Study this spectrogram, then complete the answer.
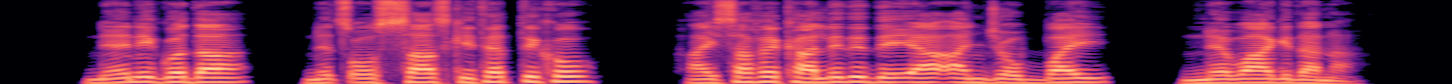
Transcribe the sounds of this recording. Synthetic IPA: ne̞ːnɪɡɔd̪aː | nɛt͡sʼo̞ːsːaːskiːt̪ɛt̪ːɪkɔ | hɐjsːɐfɛkaːlːɪd̪ɪd̪ɛʔɪjaːɐnd͡ʒɔʊbːɐj | nɛwaːɡɪd̪ɐnɐ̰

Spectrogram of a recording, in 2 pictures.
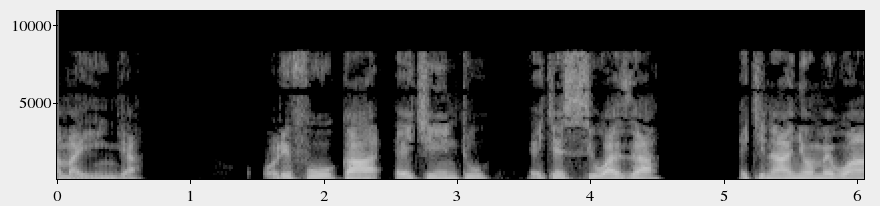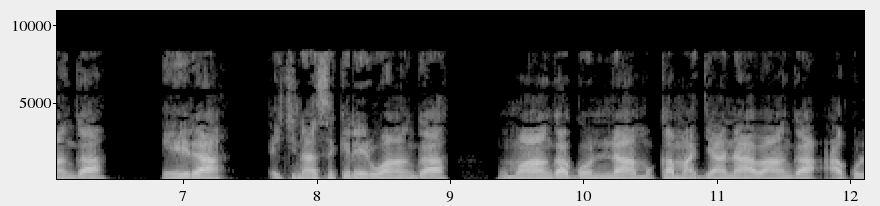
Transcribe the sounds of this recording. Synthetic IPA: ma̰jiːɲɟa̰ | o̞̰lifuːkae̞ciːntu | e̞ce̞siwaza | e̞cinaːɲo̞me̞βwaːŋɡa | e̞ɾa | e̞cinase̞ke̞ɾe̞ɾwaːŋɡa | mumawaːŋɡaɡo̞nːamukamaɟanaːβaːŋɡaʔːkul

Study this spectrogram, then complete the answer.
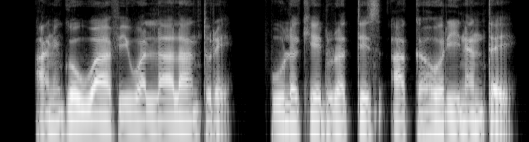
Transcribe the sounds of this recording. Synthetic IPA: ʔɐnɪɡɔwːaːfɪwɐlːaːlaːnt̪ʊɾɛ | fuːlɐkʰeːd̪ʊɾɐt̪ːɪsɐkːɐɦɔɾiːnɐnt̪ɐʔɛ̰

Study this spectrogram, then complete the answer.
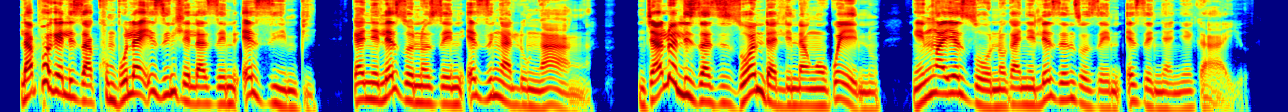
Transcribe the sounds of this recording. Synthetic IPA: lapʰɔɣɛlizakʰumbʱulaizind͡ɮʱɛlazenuʔezimbʱi | ɣaɲɛlɛzɔnɔzenuʔeziŋaluŋaːŋa̰ | nd͡ʒʱalɔlizazizɔndʱalinaŋɔɣwenu | ŋɛŋ͡ǁajɛzɔnɔɣaɲɛlɛzɛnd͡zʱɔzenuɛzɛɲaɲɛɣa̰ːjɔ̰

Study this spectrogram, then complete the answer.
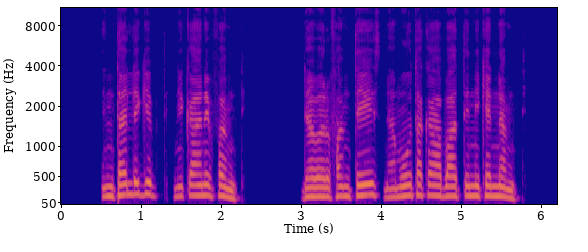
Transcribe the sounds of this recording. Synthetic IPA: ʔɪnt̪ɐlːɪɡɪbt̪ɪ̥nɪkʼaːnɪfːɐmt̪ɪ̥ | d̪ɐβɐɾfɐmt̪e̞ːsnɐmo̞ːt̪ɐkaːbaːt̪ːɪnɪkɛnːɐmt̪ɪ̥

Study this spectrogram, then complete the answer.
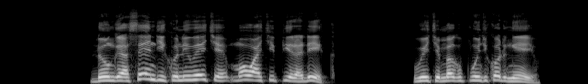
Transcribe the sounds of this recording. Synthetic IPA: doŋɡeasɛndikoniwet͡ʃemɔwat͡ʃɪpjeɾadek | wet͡ʃemaɡpwoɲd͡ʒkodŋejo̰

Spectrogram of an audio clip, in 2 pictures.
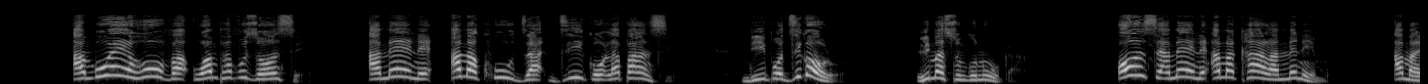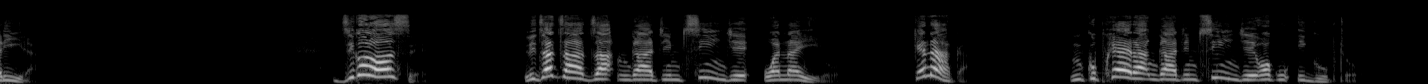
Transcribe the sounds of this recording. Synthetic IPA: ambuwɛjɛɦɔvawampʰaɱvuzɔnsɛ | amɛnɛ | amakʰud͡zad͡zikɔlapansi̥ | ndipɔd͡zikɔlɔ̰ | limasuŋɡunuːkḁ | ɔnsɛamɛnɛʔamakʰalam̩mɛnɛmɔ | amaliːɾa̰ | d͡zikɔlɔnsɛ | lid͡zad͡zad͡zaŋɡatim̩t͡sʰind͡ʒɛwanaḭːɾɔ̰ | kɛnaka | ŋ̩kupʰɛɾaŋɡat̬im̩t͡sʰind͡ʒɛwakuiɡuːptʰɔ

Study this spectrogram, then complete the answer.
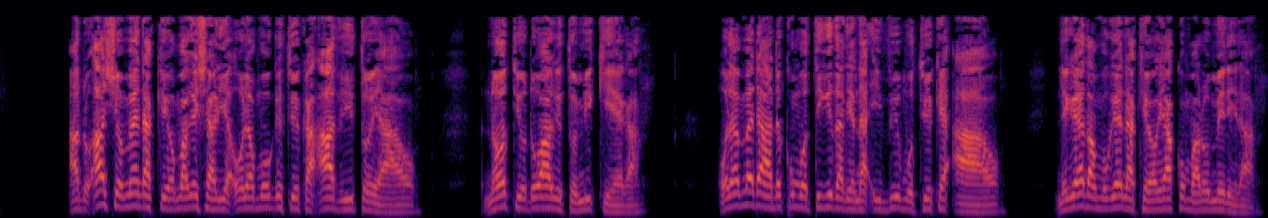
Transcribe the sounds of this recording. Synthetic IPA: andoʔaɕiɔmɛːnakeɔmaɣeɕaɾiaʔoɾeamoɡetweka̰ʔaðiɾitɔjaɔ | nɔtiondowaɣetomikeɛɣa | oɾeamɛdaːnekomotiɣiðananaʔiðwemotwekɛʔaɔ | neɣɛːðamoɣɛnakeɔɣeakomaɾomeɾeɾa̰

